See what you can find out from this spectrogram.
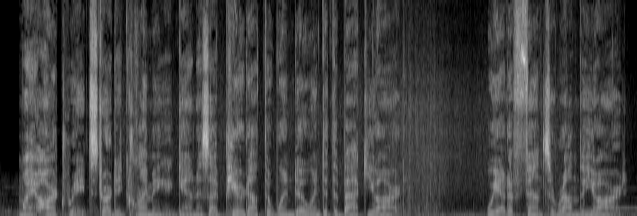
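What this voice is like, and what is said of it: Usual voice. Nothing is said of it.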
